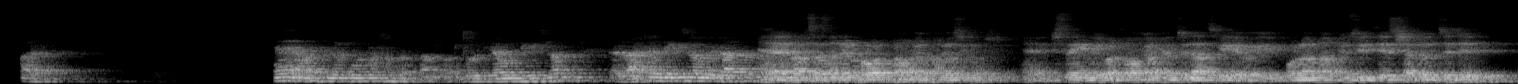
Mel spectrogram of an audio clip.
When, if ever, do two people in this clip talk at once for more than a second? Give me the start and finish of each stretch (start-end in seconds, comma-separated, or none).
7.6-9.7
